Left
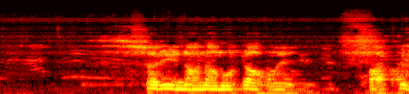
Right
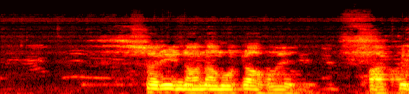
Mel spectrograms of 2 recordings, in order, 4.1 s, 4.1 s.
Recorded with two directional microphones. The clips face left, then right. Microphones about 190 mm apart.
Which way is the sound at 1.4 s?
20° right (ahead or behind).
